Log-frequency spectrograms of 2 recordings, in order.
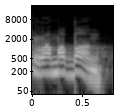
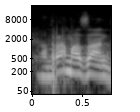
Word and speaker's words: Ramazan: Evet, o Arapça bir söz olganı için aslı Ramadan. Ramad. Ama Türkiye milletlerde Ramazan deyip telaffuz etile. Onun için biz Ramazan deyimiz.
